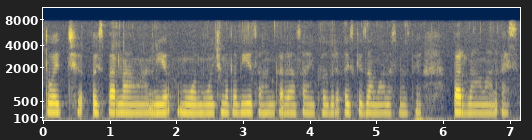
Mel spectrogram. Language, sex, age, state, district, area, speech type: Kashmiri, female, 30-45, Jammu and Kashmir, Ganderbal, rural, spontaneous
